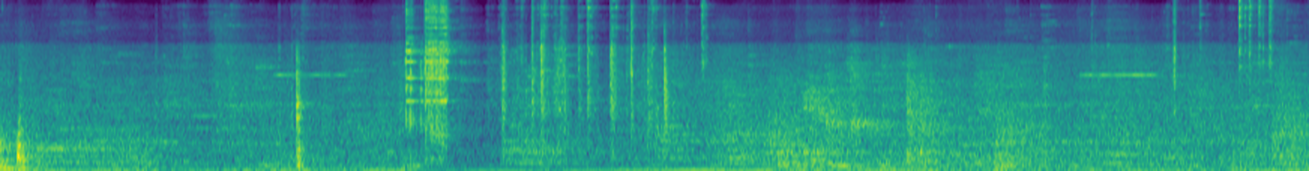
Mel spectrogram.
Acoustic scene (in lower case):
restaurant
